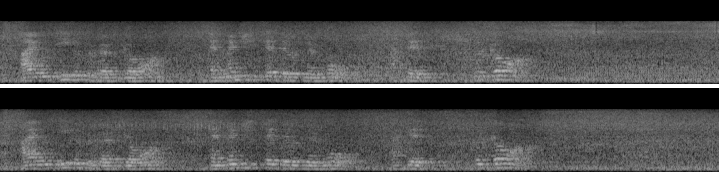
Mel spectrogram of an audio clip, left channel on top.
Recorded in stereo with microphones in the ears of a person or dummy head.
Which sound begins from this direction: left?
A woman speaking, at 0.2 s.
